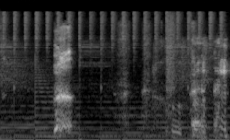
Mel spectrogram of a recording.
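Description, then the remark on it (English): A person with hiccups during a recording session: several short, sharp hiccups pop out at irregular intervals, the first one loudest, over a steady low electrical hum with no clear speech. “Do you got the hiccups?”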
